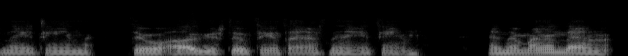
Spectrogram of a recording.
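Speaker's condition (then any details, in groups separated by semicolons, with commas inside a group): ALS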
